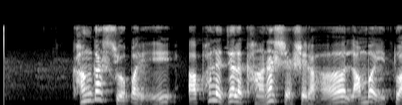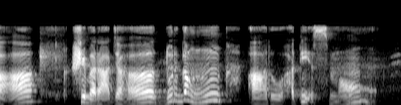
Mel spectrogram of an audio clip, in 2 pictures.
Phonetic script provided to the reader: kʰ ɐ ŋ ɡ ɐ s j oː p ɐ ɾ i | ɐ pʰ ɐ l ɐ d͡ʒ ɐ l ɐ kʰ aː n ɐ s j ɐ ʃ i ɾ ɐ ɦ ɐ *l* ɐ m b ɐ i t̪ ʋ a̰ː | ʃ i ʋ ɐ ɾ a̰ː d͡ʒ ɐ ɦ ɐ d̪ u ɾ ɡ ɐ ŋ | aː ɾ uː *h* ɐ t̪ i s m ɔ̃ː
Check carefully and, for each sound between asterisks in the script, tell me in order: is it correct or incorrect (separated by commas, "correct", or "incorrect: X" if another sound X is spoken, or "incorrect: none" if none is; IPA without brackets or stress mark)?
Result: correct, correct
